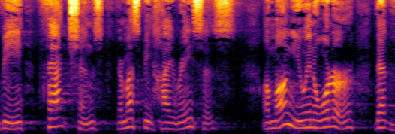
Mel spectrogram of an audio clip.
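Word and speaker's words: hieresis (αἵρεσις): And the Greek word is pronounced hieresis or hieresis, okay?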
